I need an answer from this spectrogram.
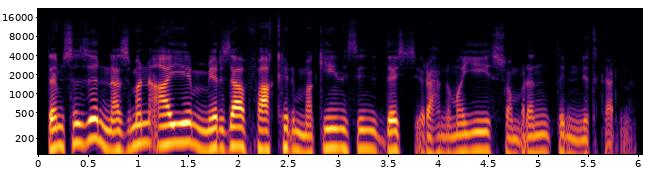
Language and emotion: Kashmiri, neutral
